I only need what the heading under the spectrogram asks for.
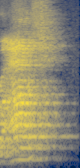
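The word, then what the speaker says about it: ראש: or beginning raash and how you pronounce it is RA a and the sh is connected a I tried to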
